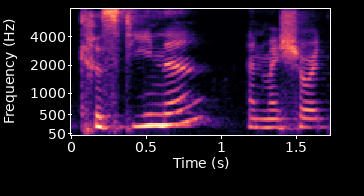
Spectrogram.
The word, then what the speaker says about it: Christine: In German, you pronounce my name Christine, and my short name is Stine.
